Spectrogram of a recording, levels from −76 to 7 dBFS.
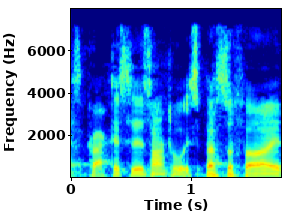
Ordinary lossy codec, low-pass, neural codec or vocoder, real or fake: MP3, 48 kbps; 7.2 kHz; codec, 44.1 kHz, 3.4 kbps, Pupu-Codec; fake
